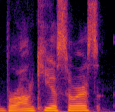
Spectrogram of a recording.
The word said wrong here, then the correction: brachiosaurus: That's, I said it wrong. It is brachiosaurus. There's no N. So, close.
